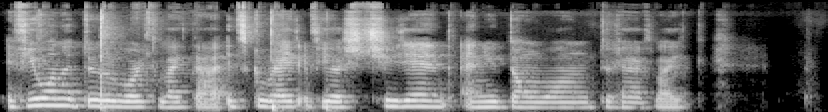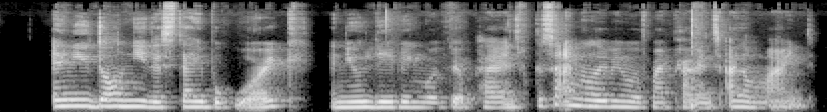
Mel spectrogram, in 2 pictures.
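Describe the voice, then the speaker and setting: A woman's voice: medium pitch, steady tone, creaky, warm tone, echoey room. A woman in her twenties with a Polish accent, chatting casually to the camera and wandering from thought to thought with frequent restarts. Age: 20s. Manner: rambling, halting, many restarts. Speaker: vlogger.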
